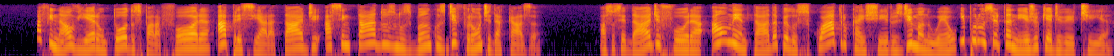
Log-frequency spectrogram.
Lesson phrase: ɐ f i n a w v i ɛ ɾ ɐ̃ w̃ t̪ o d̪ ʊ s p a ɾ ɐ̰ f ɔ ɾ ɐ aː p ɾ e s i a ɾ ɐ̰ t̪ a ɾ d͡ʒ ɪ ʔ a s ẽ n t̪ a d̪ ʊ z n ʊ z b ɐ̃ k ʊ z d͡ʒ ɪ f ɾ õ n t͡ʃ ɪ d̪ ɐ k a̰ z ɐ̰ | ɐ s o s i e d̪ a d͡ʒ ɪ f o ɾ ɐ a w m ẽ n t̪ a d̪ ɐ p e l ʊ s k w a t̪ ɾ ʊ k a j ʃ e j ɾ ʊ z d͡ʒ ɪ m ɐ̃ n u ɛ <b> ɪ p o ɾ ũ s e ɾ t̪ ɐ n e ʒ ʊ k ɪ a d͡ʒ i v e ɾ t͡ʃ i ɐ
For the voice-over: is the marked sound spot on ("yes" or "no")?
no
